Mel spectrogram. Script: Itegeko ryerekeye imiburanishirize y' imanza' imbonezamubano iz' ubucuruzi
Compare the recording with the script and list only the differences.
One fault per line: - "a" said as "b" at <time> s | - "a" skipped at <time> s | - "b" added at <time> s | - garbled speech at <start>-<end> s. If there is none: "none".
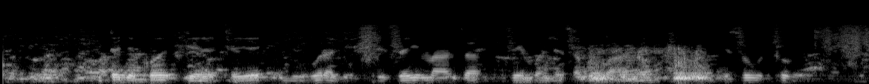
- "z" added at 5.1 s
